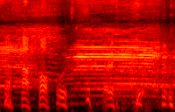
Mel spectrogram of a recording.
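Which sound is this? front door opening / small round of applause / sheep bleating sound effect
sheep bleating sound effect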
